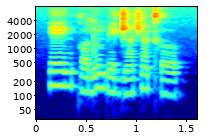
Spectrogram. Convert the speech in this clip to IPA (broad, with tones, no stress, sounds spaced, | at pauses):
eː˦ ŋ k ɔ˨ d ũ˦ b e˨ d͡ʒ ã˨ ʃ ã˦ kʰ o˨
